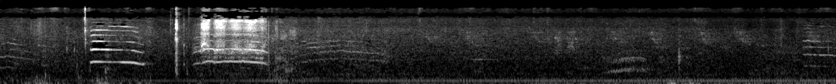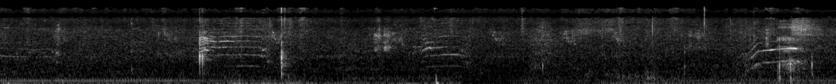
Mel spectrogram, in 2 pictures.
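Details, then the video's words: Hungry, thin calico street cat in Morocco calling out with short arched meows, a burst early on, scattered single cries later, separated by quiet stretches over a constant low electrical hum and street background. "The skinny calico cat meowed loudly because she was hungry."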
